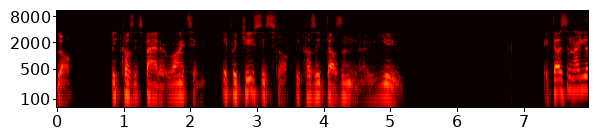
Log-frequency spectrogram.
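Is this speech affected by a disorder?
No.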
